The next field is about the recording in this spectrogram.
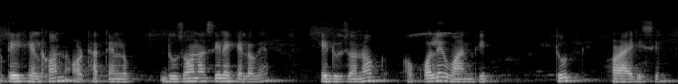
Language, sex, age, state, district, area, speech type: Assamese, male, 18-30, Assam, Dibrugarh, urban, spontaneous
